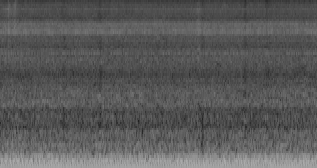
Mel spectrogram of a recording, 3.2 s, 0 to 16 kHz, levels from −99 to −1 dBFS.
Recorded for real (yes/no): no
